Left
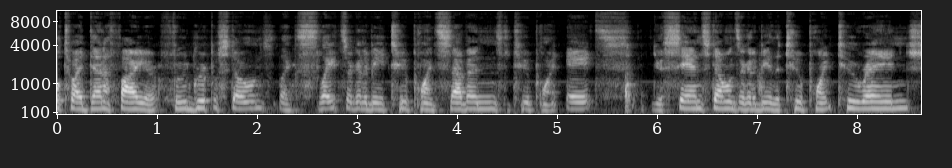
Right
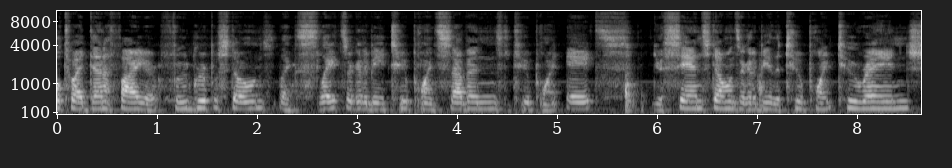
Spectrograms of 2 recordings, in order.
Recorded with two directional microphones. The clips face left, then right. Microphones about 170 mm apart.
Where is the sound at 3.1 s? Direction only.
35° left (ahead or behind).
